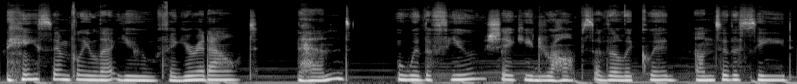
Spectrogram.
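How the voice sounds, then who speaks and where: A woman narrating in a hushed, breathy, intimate whispered role-play, addressing the listener directly. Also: medium pitch, steady tone, slow, soft background music. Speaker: audio drama reader.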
